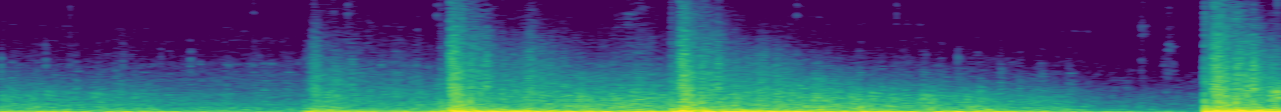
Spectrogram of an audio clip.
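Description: Tank cannon shots striking a Super Pershing in World of Tanks, a few sharp booming impacts spaced seconds apart over a steady rumbling engine bed, fairly faint overall.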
